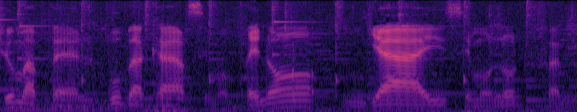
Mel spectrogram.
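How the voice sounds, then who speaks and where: A man from Senegal who has lived in France for about twenty years, speaking calmly and reflectively about storytelling. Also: on the low side, normal speed, over music. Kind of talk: interview.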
